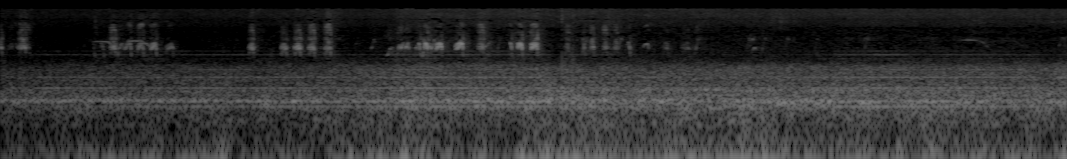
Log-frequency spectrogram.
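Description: Faint twittering of small birds: clusters of short, high chirps over the first half, over a low steady rumble.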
